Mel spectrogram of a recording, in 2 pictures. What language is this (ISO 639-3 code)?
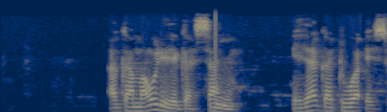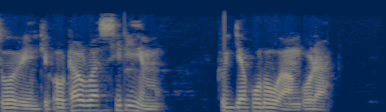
lug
